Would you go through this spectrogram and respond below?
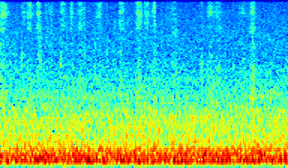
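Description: A pen writing steadily on paper during a homework explanation, a faint, continuous scratching with small strokes and no pauses.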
